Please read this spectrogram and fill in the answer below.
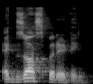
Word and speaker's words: exasperating: सबसे पहला है एग्जॉस्परेटिंग। याद रखिए शब्दों का उच्चारण भी बहुत जरूरी होता है।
